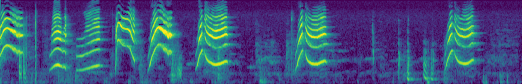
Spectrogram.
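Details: Pet parrot said to talk and say "Mummy": a series of short nasal, speech-like syllables with rich harmonics, each rising then sliding down, given in bursts, with pauses and soft clicks between.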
